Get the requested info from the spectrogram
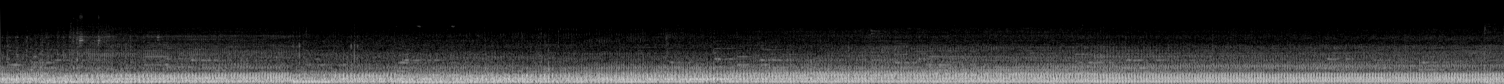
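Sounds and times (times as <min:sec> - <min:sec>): scooter engine cruising: 0:00.0 - 0:15.0.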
